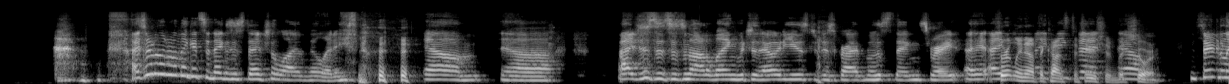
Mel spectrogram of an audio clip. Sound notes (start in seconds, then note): 5.3 laughter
